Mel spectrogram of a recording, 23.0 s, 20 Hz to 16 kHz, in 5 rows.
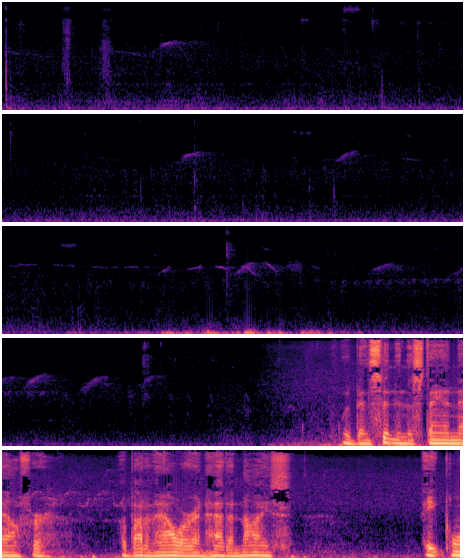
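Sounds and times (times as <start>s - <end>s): faint birds chirping: 0.0s - 23.0s.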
